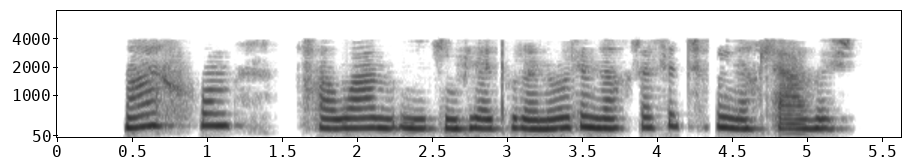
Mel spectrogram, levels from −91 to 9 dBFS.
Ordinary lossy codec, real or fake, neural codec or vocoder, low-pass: AAC, 16 kbps; real; none; 7.2 kHz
